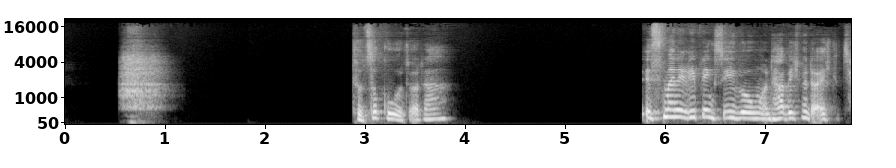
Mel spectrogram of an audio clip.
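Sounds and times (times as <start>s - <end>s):
deep breathy exhale during a breathing exercise: 0.6s - 1.2s
speech: 2.9s - 3.9s, 5.8s - 7.8s.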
